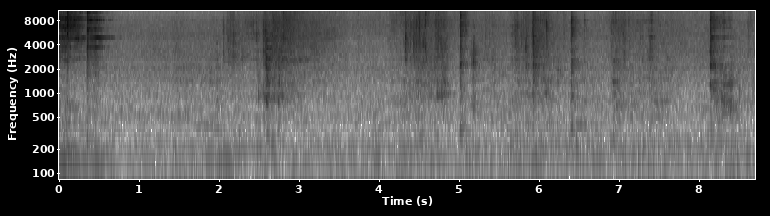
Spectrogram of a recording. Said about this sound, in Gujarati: ઉકળી ગયું છે. તેમાં હવે પપૈયાના કટકા નાખી દઈશું.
